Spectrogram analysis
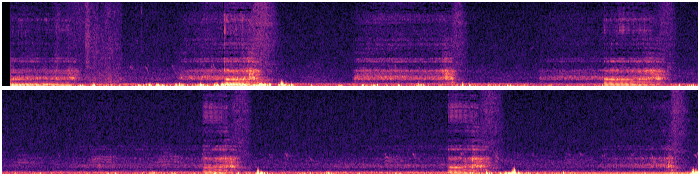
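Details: Sleeping horse with deep, rumbling snores on slow, regular breaths, each about a second, quieter breathing between; snoring.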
